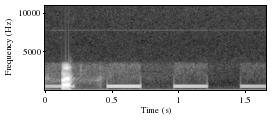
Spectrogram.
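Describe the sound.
A telephone tone sounds after a caller's line dropped: a short noisy burst, then a steady mid-pitched beep that repeats in regular on-off pulses, three in all, with even gaps between them.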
